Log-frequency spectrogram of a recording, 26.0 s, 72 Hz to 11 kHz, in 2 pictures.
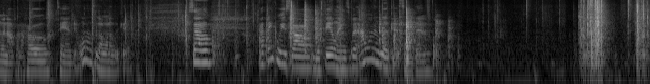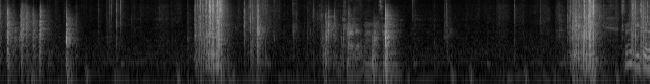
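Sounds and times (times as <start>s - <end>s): cards being shuffled: 0.0s - 26.0s
cards fluttering: 11.5s - 14.5s, 16.8s - 19.9s, 24.3s - 26.0s
cards clicking: 24.3s - 26.0s.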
